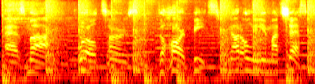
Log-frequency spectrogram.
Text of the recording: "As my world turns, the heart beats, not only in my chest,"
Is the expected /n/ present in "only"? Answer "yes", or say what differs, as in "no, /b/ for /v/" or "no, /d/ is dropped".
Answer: yes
